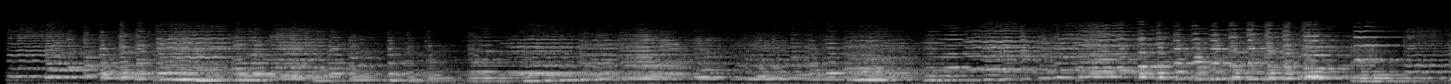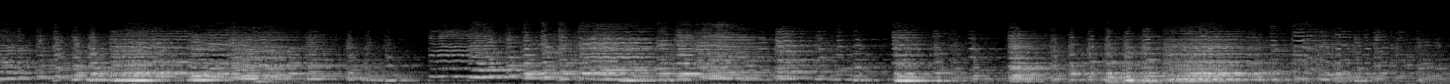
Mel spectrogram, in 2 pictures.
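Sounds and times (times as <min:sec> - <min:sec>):
string quartet: 0:00.0 - 0:29.0.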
